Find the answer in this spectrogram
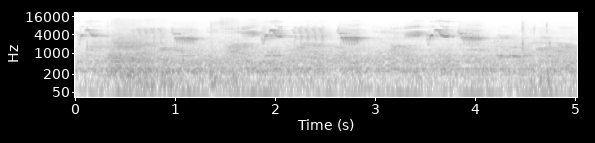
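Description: Faint chirping of small birds: short high chirps, several dropping slightly in pitch, repeating about once a second, with a quick trill about two seconds in.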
